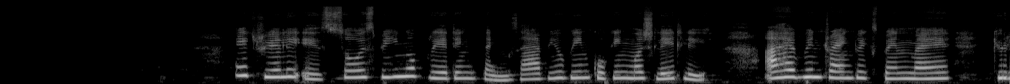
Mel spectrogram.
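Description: Clock drift between sender and receiver runs through this whole speech clip. The sender's audio clock is slower than the receiver's, by something like one and a half percent, so the receiver's jitter buffer keeps draining faster than it refills. To avoid running dry, the receiver has to stretch the incoming audio rather than play it at its natural pace, and that produces a slight drag across the recording.

Repeated timing corrections run from 0.40 s to 9.86 s and are the result of that drift. Throughout this stretch, the receiver repeatedly repeats short slices of audio to stay in step with the slow sender. Every correction pushes the same way, lengthening the sound, but they land at uneven intervals. The speech plays at about 99% speed, with roughly 150 ms added in total.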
